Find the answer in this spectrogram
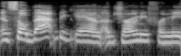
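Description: Bright and sharp in tone, a woman at medium pitch speaks very slowly with lively intonation against a quiet background. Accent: American. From Chicago. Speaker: therapist for athletes. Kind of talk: podcast interview. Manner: repeats words, halting starts.

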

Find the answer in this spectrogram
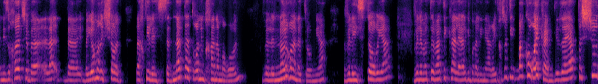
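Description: With ordinary pitch variation, a woman speaks at a moderate pace in a high pitch. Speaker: neuroscience and philosophy professor. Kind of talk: interview. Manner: clear diction.

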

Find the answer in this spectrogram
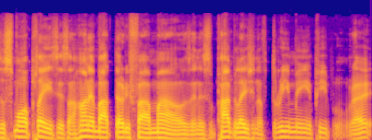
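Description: Speaking very fast in a Bronx accent, a man has a fairly low pitch. The sound is dry and close with no echo, over a quiet background. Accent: New York, Bronx. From The Bronx, New York (Puerto Rican family). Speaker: rap artist. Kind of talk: casual interview chat. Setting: studio.

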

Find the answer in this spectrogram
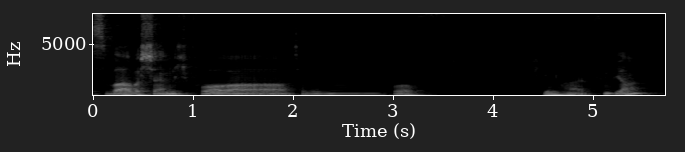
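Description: Room echo is audible as a man speaks at a very slow pace. He leaves long, frequent pauses. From Austria, Vienna. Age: 20s. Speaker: dancer and dance teacher. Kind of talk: casual chat. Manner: mixes German and English.

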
